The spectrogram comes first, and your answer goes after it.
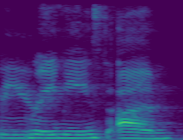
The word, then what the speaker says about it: Rhaenys: This leads to, Rhaenys, did I say it right? Rhaenys, being locked up in her room.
